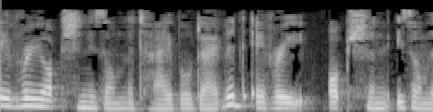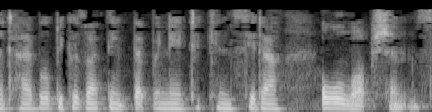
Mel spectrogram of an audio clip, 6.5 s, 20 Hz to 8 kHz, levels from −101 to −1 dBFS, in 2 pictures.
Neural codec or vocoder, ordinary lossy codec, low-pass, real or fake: codec, 44.1 kHz, 7.8 kbps, DAC; MP3, 24 kbps; 7.2 kHz; fake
